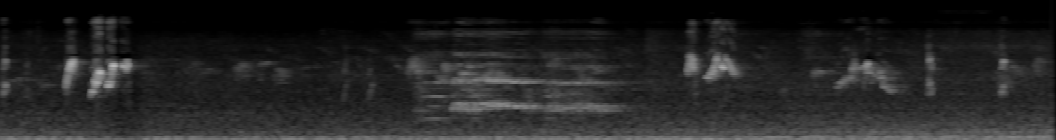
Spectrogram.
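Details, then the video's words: Red-whiskered bulbul from the Song Kon area of Quang Nam, recorded to train cage birds to copy its song: short loud chirpy bursts near the start and again midway, softer harmonic notes between, over a steady low hum. "Luyện giọng kích bổi Sông Kon học theo, ép giọng cực chất"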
